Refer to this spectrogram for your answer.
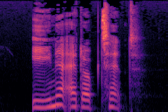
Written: eneadoptant

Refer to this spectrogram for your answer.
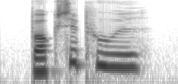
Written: boksepude

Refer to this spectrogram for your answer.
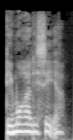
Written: DEMORALISERE

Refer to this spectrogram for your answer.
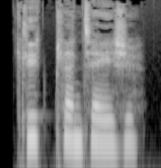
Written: klitplantage

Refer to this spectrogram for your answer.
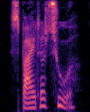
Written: spejdertur

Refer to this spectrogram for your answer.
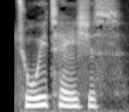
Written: toetagers

